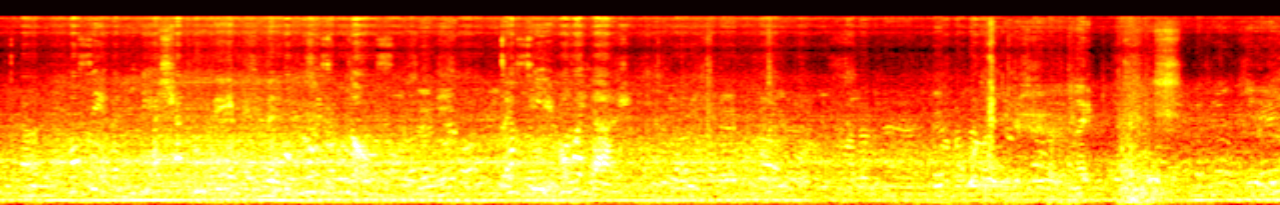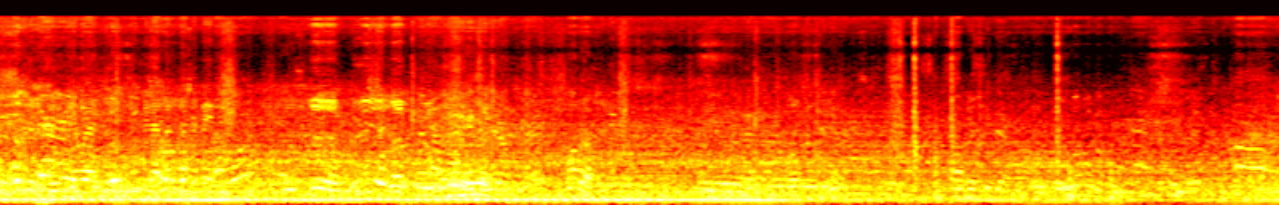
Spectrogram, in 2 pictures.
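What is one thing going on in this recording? A bus engine idles close by with a low steady hum.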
